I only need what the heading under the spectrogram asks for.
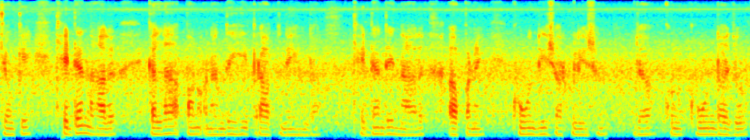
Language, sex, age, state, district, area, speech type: Punjabi, male, 18-30, Punjab, Bathinda, rural, spontaneous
